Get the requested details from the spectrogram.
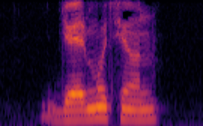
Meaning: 1. heat, warmth 2. heat 3. warmth, cordiality 4. ardour 5. temperature 6. fever
- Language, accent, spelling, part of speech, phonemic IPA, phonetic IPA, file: Armenian, Eastern Armenian, ջերմություն, noun, /d͡ʒeɾmuˈtʰjun/, [d͡ʒeɾmut͡sʰjún], Hy-ջերմություն.ogg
